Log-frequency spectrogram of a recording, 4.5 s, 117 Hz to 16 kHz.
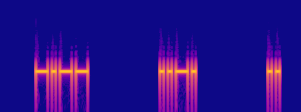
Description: Morse code, heard as a keyed tone, about 20 wpm, spaced as for 7 wpm, 700 Hz. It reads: YFI
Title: USA Call Signs - 6 Characters - 6x Character Spacing - 20wpm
